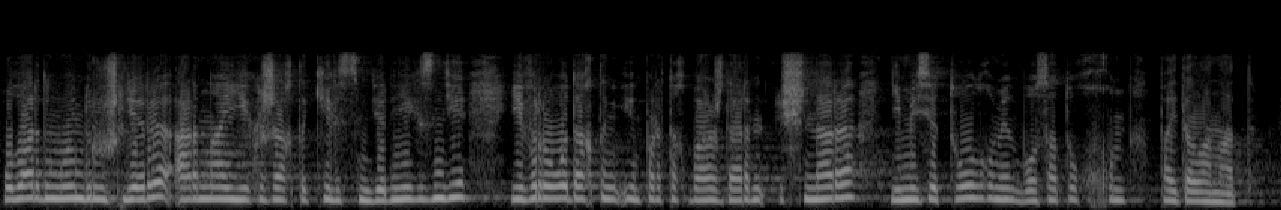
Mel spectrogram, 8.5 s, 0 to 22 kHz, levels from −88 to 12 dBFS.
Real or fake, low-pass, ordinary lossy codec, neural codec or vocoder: real; none; none; none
